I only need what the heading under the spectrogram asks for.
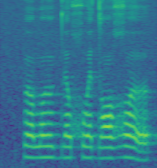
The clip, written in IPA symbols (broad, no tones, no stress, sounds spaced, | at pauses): p ø lˠ ʉ d̪ ɛ χʷ ɛ d ɔ ʁʷ ə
